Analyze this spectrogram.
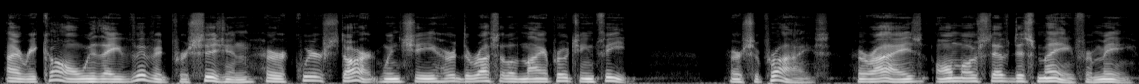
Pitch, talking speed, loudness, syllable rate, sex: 130 Hz, 140 wpm, -15 LUFS, 3.8 syllables/s, male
